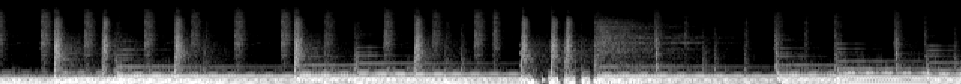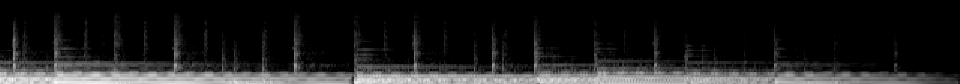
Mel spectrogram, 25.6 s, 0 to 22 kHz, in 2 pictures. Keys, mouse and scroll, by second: 1.3 shift+click, 2.3 r, 14.9 alt+click, 16.8 alt+click, 22.9 alt+click.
